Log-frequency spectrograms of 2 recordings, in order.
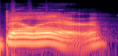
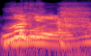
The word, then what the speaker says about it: Belair: I seriously, unless this is the new turn of Bianca Belair, which it's pronounced Belair, not Belair.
